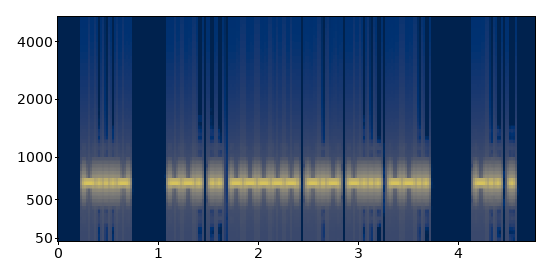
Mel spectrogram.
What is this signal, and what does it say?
Morse code, heard as a keyed tone, about 34 wpm, 700 Hz. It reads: <BT> GI0KBZ DE
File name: UK MASTER QSOs TRAINING/35WPM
